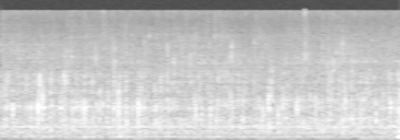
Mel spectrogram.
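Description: Pig feet in a pan of water at a rolling boil: faint, steady bubbling with scattered small pops.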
